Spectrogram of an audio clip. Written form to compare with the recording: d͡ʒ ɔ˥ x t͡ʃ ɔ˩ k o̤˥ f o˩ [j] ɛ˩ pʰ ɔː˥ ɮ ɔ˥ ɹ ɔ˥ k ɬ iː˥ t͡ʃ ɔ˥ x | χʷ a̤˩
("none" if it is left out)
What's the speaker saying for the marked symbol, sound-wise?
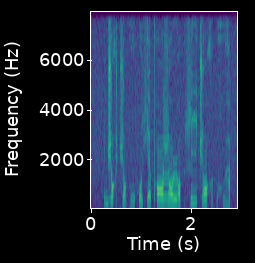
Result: ç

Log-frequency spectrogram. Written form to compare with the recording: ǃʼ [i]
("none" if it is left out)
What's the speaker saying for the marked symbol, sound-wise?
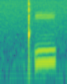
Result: i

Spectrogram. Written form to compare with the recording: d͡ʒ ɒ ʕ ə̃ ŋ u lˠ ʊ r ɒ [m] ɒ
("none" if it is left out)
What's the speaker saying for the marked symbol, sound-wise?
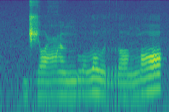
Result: ŋ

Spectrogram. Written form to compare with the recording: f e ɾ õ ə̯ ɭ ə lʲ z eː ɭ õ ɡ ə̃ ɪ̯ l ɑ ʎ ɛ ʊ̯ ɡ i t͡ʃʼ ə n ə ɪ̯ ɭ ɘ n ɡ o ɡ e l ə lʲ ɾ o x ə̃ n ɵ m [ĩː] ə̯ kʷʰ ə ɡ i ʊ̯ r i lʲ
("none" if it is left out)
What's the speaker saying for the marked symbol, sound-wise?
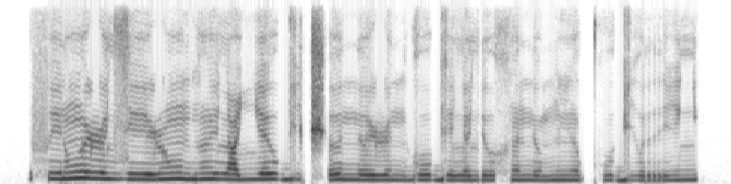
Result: ĩ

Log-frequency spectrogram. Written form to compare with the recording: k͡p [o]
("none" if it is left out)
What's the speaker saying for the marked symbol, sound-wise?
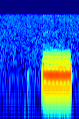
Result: u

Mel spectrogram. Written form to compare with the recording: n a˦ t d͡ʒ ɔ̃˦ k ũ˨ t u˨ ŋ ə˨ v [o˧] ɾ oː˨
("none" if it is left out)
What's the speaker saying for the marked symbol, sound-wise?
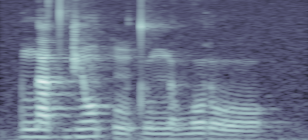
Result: o˧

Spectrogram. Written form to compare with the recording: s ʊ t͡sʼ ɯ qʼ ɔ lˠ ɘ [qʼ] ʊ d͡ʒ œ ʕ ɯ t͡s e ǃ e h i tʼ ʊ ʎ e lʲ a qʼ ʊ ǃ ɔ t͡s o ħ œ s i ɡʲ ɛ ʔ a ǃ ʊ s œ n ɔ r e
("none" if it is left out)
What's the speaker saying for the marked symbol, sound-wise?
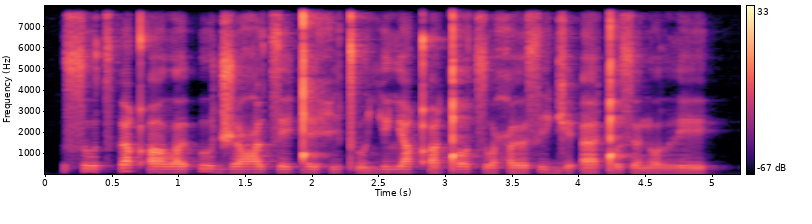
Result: ʔ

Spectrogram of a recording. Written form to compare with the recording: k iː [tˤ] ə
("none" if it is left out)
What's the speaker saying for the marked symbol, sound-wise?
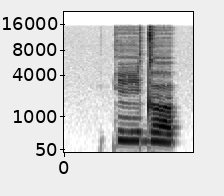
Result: d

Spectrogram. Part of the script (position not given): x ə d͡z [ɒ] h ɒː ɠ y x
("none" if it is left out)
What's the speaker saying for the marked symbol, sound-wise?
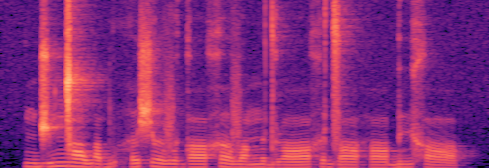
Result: ɒː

